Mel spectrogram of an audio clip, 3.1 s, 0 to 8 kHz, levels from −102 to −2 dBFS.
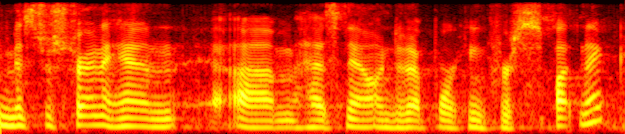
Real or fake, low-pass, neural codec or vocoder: fake; 7.2 kHz; vocoder, 22.05 kHz, 80 mel bands, HiFi-GAN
